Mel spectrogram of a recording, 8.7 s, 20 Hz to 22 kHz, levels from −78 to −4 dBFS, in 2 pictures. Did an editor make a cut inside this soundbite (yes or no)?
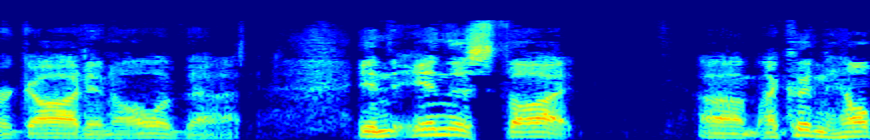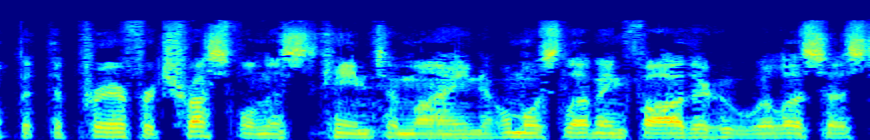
no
